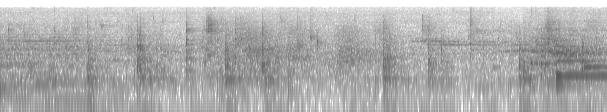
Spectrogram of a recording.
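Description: Quiet background music, with a spatula scraping and knocking irregularly against a nonstick pot as chicken in a thick coriander masala is stirred. A melody comes in near the end.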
